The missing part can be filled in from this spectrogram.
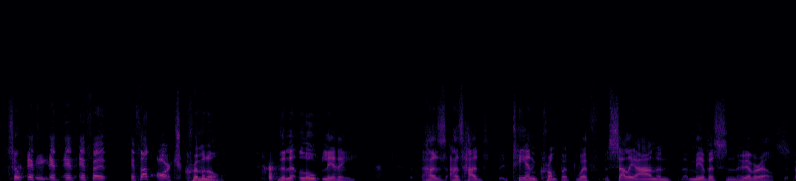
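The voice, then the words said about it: Mellifluous Northern Irish accent. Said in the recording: “particularly in a mellifluent Northern Irish accent”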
